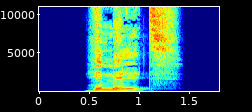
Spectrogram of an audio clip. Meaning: genitive singular of Himmel
- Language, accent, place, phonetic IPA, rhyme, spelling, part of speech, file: German, Germany, Berlin, [ˈhɪml̩s], -ɪml̩s, Himmels, noun, De-Himmels.ogg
